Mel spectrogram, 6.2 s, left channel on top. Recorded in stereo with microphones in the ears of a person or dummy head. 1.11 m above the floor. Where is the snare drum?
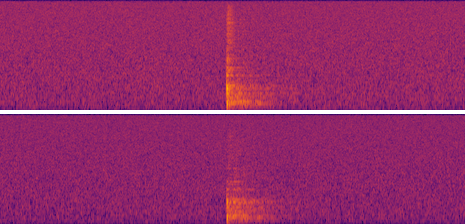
60° left (ahead or behind), 2.0 m.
